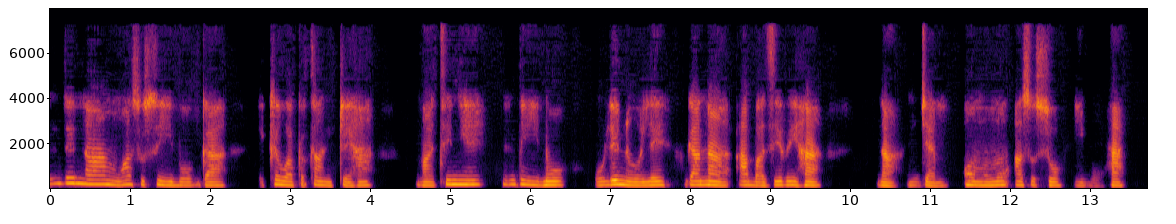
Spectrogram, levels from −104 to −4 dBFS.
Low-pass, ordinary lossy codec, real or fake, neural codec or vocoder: none; none; fake; codec, 16 kHz, 1.1 kbps, Voila-Tokenizer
